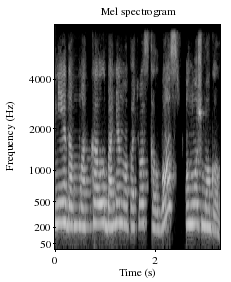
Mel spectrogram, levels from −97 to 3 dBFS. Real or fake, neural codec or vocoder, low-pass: real; none; 7.2 kHz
